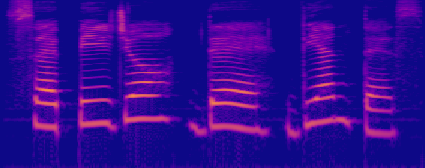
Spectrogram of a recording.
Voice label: "cepillo de dientes", Spanish

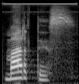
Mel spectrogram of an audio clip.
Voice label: "martes", Spanish

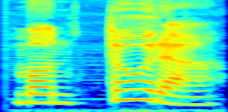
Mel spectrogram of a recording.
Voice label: "montura" Spanish; optician vocabulary; learn spanish

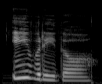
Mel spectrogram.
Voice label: "hibrido", Spanish

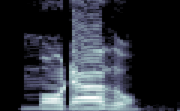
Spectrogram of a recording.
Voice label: "morado" Spanish; spanish colors vocabulary; learn spanish

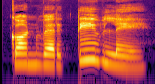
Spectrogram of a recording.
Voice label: "convertible", Spanish; picture dictionary; learn spanish

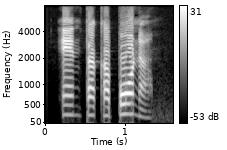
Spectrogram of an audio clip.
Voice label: "Entacapona", Spanish

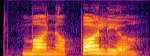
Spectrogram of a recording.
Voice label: "monopolio" Spanish; vocabulary; learn spanish

